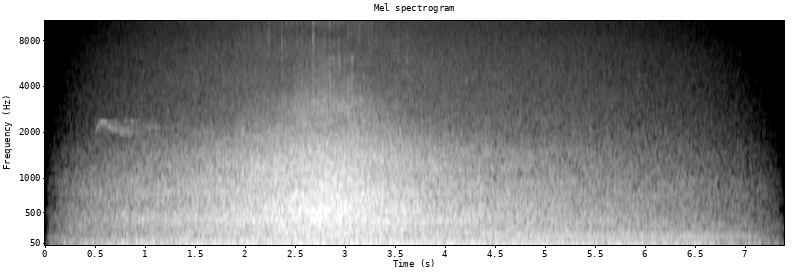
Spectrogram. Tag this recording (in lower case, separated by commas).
vehicle, bicycle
